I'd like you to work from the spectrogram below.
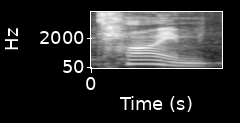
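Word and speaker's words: time (τιμή): The word honor is the Greek word time, T-I-M-E.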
